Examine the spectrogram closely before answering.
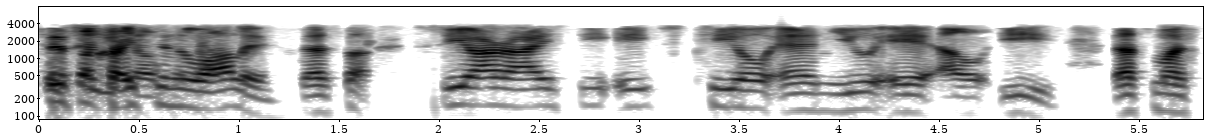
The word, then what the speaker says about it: Crichton: It's spelled like Crichton, but it's pronounced Crichton.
